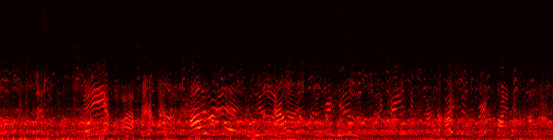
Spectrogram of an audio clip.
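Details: Large flock of Canada geese on a frozen pond in Kleinburg: many honks rise and fall over each other in a constant clamour, some individual calls standing out clearly, alongside ducks and seagulls.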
